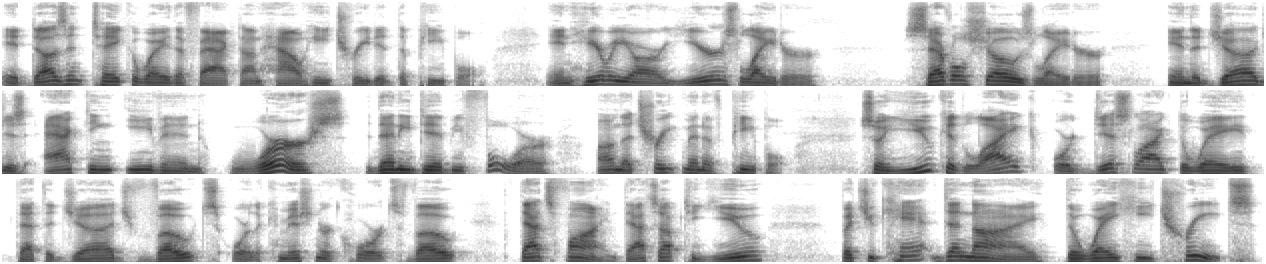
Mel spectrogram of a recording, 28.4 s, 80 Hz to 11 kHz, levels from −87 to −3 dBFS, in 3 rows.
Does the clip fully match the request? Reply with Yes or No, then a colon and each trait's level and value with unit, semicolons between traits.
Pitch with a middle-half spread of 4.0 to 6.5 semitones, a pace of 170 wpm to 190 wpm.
No: average, 4.4 semitones; average, 145 wpm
